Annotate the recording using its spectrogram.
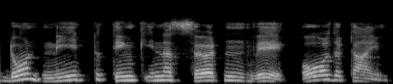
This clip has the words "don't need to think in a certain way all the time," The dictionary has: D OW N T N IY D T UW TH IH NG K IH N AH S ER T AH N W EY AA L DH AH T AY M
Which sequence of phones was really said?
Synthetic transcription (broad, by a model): D OW N T N IY D T UW T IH NG K IH N AH S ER T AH N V EY AA L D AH T AY M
